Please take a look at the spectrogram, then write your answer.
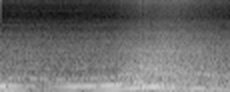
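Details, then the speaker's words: Nissan GTR, not driven for three weeks, battery went flat and needed a jump start; after several attempts it starts and revs up and down smoothly with no misses, knocks or rattles, fully back to life; normal healthy revving. "as you can hear is it fully back to life"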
